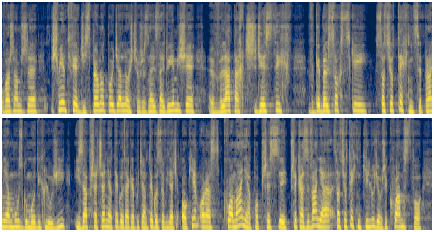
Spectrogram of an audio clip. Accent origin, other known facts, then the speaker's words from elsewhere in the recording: Sweden; now in Poland; Szwecja się bardzo zmieniła. Ja pamiętam Szwecję zupełnie inną.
